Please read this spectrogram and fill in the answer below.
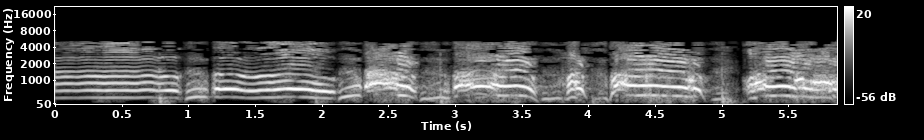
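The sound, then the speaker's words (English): A voice imitates screams and wails of people in hell, drawn-out moaning cries that rise and fall in pitch, broken by short gaps and growing more strained toward the end. “and the screams get louder as more people die and go to hell.”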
